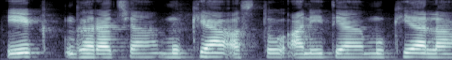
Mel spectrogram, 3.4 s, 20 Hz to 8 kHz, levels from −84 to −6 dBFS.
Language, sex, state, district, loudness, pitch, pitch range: Marathi, female, Maharashtra, Gondia, -17 LUFS, 185 Hz, 180-190 Hz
